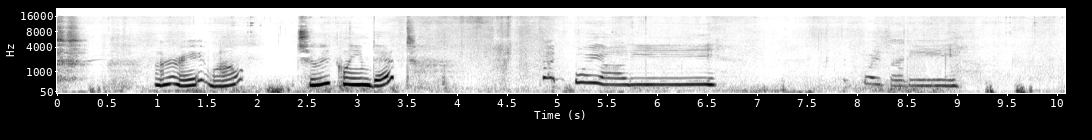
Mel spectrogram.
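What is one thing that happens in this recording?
A small dog whines and yelps close by.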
